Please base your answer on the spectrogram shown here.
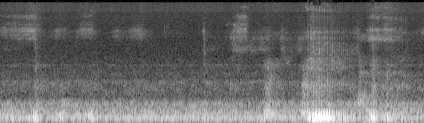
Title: Puppy snoring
